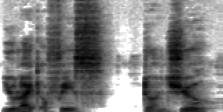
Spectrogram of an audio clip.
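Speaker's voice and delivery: pause, then swing "don't you" upward; rising question tag. Shown as a demonstration. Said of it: "the rising".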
